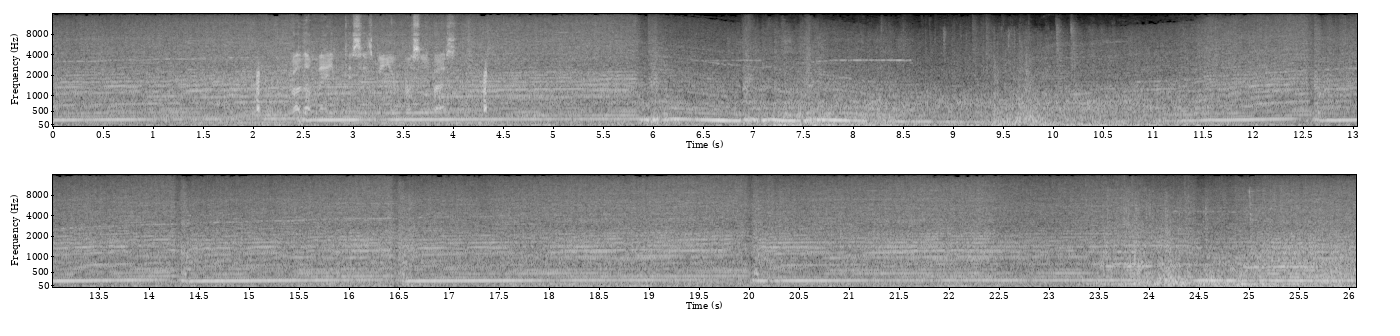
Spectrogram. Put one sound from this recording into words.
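A racing car engine roars steadily, dropping in pitch when braking and rising through the gears.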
